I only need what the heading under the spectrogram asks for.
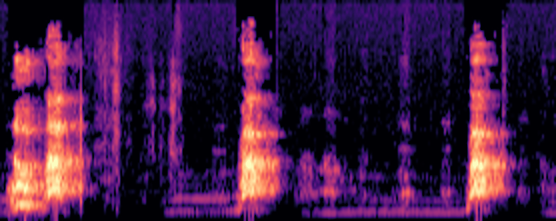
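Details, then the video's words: Quarrelling dogs: a quick double bark opens, then a long low growl, then single harsh barks about two seconds apart, each followed by more steady grumbling. "Dogs yelling at each other"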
